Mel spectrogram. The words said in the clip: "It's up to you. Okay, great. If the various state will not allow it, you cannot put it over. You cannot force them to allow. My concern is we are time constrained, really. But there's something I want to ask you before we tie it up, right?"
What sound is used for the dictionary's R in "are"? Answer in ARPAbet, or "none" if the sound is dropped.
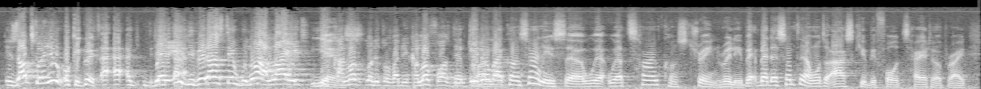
W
